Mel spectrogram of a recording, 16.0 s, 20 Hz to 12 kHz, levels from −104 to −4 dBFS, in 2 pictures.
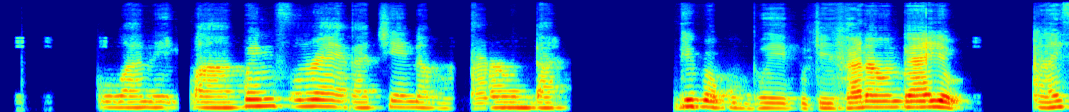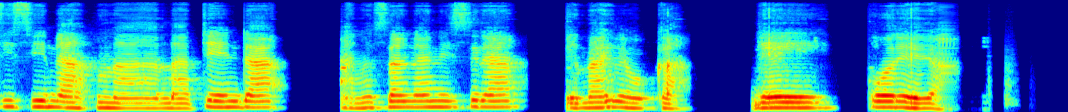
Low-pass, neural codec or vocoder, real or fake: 10.8 kHz; codec, 24 kHz, 0.9 kbps, WavTokenizer, medium music audio release; fake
